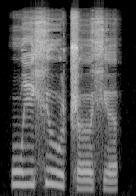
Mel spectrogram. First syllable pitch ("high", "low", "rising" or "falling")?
high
